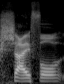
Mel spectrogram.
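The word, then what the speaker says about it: Scheifele: y'all say um under 2.5 and then Mark shifel that's also how you say his name is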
